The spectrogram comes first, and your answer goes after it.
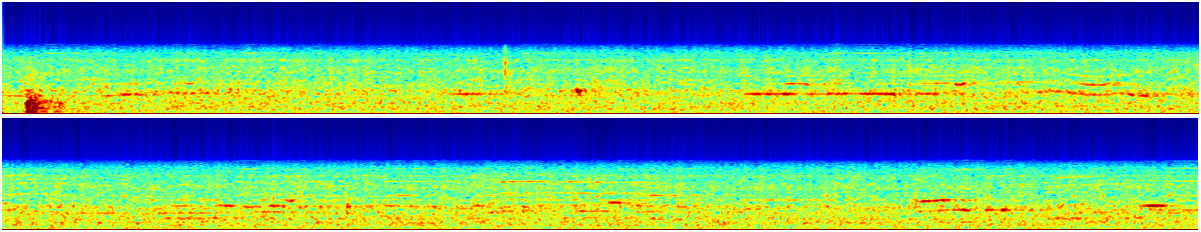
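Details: A steady low rumble of broadband noise with faint tonal traces and no clear animal voice.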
